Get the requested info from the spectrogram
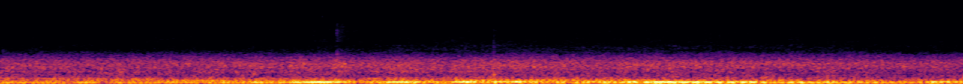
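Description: Steady low background rumble with no distinct events, swelling slightly about two seconds in and again a little past the middle.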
